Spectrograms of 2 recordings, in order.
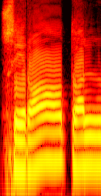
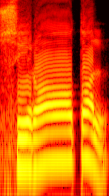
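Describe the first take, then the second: No difference in how they are said.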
